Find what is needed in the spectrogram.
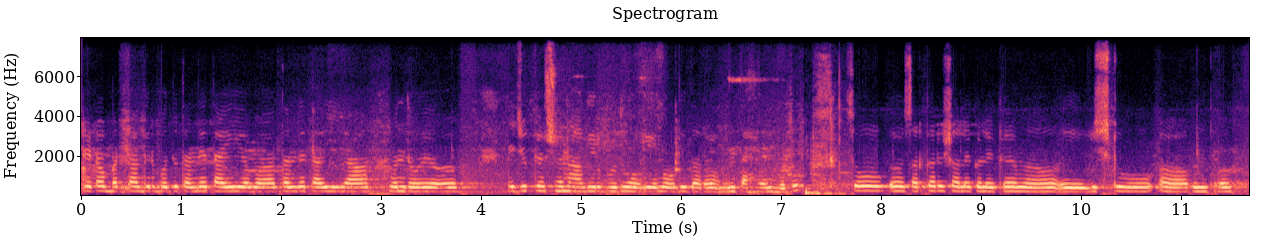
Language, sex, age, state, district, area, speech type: Kannada, female, 18-30, Karnataka, Kolar, rural, spontaneous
